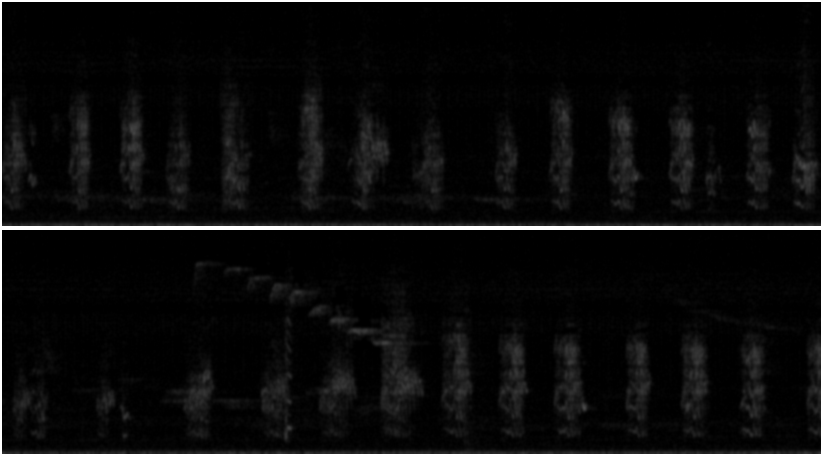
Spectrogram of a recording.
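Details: Yellow-vented bulbul nest with two big chicks almost able to fly, parents bringing food: sharp, high chirps repeated about twice a second in a steady run, with a brief descending twitter partway through.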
